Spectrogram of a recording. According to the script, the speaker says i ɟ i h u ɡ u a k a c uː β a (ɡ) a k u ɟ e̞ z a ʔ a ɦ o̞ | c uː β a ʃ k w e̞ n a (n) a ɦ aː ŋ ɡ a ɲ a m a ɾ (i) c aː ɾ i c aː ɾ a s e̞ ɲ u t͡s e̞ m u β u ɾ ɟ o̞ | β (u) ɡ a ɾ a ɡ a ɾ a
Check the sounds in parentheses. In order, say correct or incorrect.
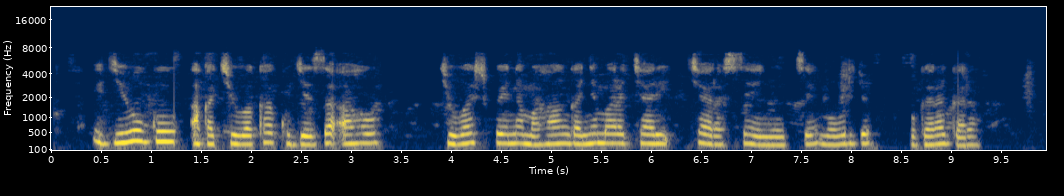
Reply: incorrect: k, incorrect: m, incorrect: a, correct

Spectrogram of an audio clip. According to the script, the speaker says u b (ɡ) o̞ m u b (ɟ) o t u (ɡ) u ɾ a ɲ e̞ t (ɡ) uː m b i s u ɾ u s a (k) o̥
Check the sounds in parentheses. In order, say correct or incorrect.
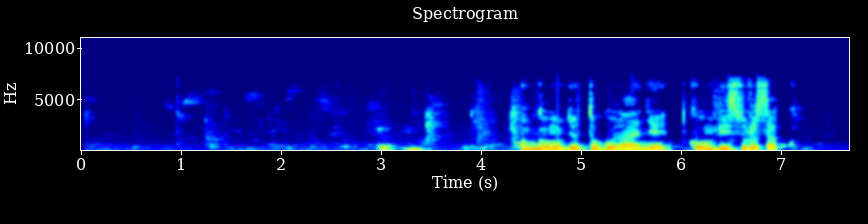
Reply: correct, correct, correct, incorrect: k, correct

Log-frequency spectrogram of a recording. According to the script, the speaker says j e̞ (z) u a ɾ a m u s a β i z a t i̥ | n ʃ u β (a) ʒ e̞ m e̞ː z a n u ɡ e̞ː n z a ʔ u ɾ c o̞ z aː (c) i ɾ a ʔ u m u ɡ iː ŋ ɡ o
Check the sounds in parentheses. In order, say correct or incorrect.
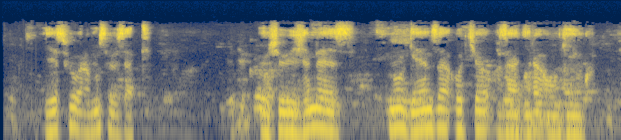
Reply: incorrect: s, incorrect: i, incorrect: ɟ

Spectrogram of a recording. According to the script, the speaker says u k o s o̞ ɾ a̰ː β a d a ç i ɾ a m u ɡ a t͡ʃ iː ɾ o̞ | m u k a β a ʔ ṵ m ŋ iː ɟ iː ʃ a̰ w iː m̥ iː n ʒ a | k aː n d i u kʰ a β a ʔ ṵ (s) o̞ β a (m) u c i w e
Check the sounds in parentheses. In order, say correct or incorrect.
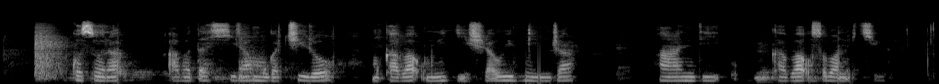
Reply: correct, incorrect: n

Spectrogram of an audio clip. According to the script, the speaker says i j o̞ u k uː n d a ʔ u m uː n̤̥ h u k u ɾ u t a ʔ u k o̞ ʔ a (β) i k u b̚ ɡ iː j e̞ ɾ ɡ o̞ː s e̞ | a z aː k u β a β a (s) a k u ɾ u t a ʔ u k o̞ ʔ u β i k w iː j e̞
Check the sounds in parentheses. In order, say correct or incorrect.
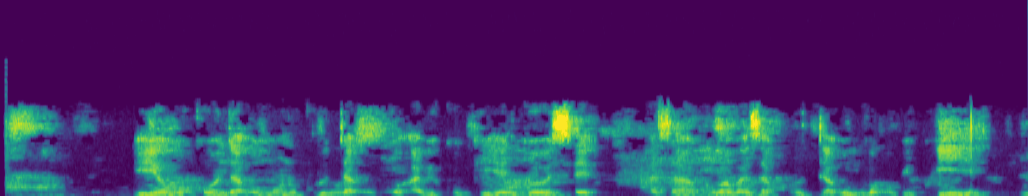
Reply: correct, incorrect: z

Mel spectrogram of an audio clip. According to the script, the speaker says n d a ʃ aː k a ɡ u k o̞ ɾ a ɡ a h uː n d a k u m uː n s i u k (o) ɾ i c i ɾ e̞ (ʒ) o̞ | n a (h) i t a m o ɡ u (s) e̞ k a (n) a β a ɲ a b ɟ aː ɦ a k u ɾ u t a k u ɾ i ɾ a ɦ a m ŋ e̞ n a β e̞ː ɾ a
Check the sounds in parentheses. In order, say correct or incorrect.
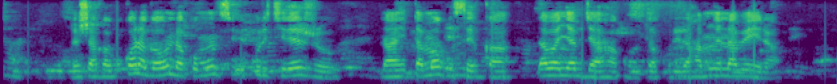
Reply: incorrect: u, correct, correct, correct, correct

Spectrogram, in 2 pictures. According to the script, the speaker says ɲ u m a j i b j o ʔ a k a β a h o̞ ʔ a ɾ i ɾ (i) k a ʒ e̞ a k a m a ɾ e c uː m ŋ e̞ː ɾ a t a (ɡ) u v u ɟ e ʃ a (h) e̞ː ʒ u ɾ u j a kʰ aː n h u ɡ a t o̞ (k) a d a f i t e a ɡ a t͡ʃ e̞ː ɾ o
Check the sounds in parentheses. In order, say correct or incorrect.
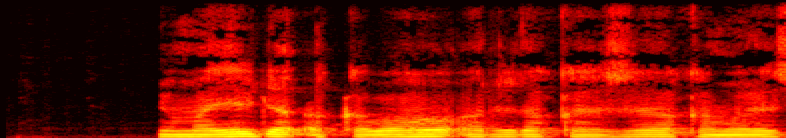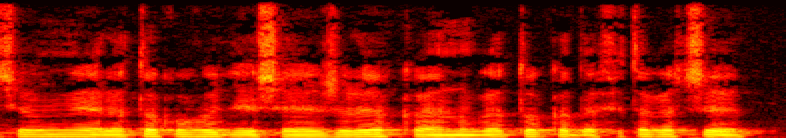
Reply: incorrect: a, incorrect: k, correct, correct

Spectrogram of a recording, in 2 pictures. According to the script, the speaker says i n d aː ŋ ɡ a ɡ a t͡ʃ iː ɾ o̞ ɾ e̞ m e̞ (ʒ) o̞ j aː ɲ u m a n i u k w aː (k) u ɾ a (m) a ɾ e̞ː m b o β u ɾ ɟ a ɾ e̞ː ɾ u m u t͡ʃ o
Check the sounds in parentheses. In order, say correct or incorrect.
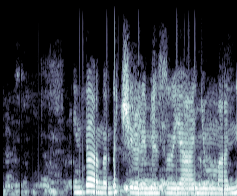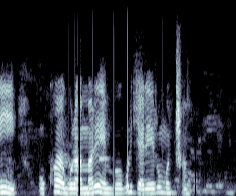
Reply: incorrect: z, incorrect: ɡ, correct

